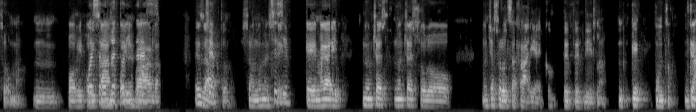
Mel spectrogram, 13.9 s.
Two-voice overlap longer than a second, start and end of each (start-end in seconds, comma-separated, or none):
1.7-3.2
